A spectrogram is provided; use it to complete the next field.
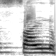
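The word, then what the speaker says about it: sign: इसको हमने साइन पढ़ा। इसको हमने साइन पढ़ा, डिज़ाइन पढ़ा, फॉरेन पढ़ा। जी साइलेंट है।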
